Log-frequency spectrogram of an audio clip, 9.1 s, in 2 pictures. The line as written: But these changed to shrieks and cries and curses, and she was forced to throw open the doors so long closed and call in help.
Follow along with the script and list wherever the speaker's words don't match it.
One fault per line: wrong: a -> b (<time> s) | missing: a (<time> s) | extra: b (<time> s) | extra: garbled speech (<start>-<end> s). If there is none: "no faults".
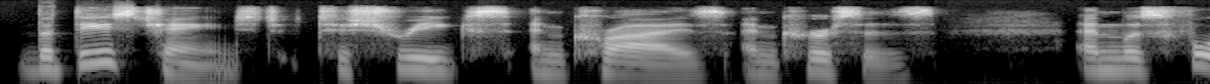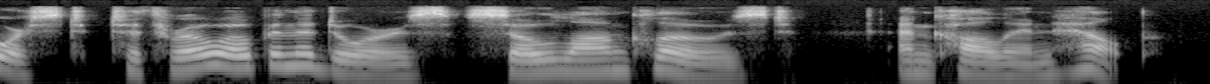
missing: she (4.2 s)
